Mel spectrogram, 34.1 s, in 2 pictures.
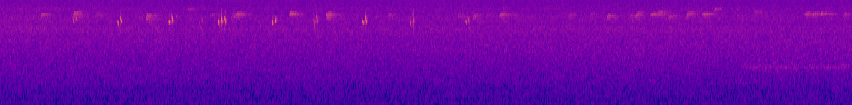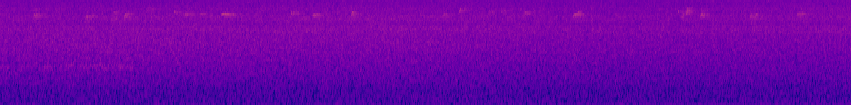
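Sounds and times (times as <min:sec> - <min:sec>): faint outdoor hiss: 0:00.0 - 0:34.0
small bird chirping: 0:02.3 - 0:06.6.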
